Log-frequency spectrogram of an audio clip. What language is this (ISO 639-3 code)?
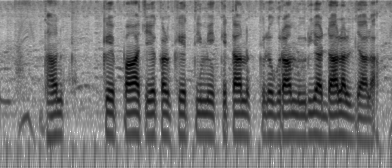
bho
